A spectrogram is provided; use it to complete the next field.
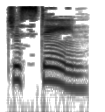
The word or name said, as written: justain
